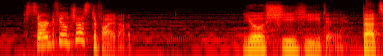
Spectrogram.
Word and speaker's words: Yoshihide: At least that part starting to feel justified on Yoshihide.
